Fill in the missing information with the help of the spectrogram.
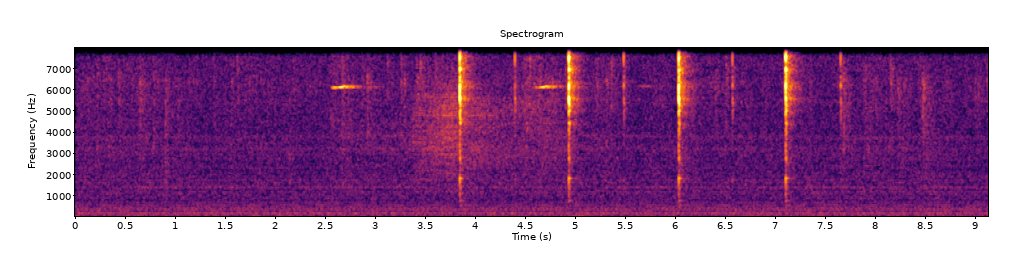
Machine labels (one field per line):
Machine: valve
